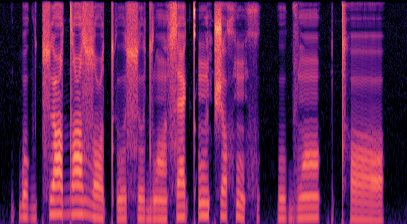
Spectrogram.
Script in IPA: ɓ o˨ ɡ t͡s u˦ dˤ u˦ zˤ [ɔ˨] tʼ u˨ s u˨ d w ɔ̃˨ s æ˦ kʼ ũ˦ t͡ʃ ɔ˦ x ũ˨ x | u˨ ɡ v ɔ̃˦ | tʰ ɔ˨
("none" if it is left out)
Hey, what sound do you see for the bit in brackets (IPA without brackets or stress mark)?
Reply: o˨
